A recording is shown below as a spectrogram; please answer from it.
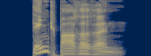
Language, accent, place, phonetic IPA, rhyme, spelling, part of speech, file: German, Germany, Berlin, [ˈdɛŋkbaːʁəʁən], -ɛŋkbaːʁəʁən, denkbareren, adjective, De-denkbareren.ogg
- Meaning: inflection of denkbar: 1. strong genitive masculine/neuter singular comparative degree 2. weak/mixed genitive/dative all-gender singular comparative degree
